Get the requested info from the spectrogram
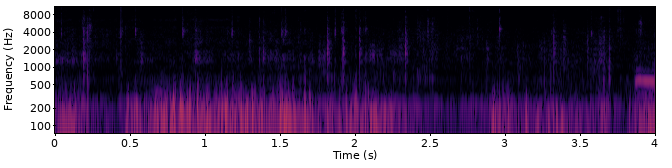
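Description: The live catch of eels, snakes and crabs moving in a metal bucket, giving scattered light clicks and scrapes over a low rumble that is strongest in the first half.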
